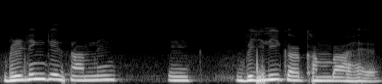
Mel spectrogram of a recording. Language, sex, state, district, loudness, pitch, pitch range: Hindi, male, Madhya Pradesh, Katni, -14 LUFS, 190 Hz, 180-210 Hz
